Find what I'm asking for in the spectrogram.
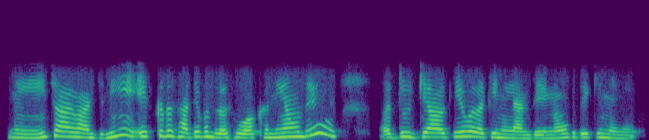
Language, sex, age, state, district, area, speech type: Dogri, female, 30-45, Jammu and Kashmir, Udhampur, urban, conversation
